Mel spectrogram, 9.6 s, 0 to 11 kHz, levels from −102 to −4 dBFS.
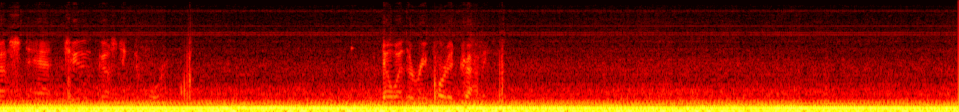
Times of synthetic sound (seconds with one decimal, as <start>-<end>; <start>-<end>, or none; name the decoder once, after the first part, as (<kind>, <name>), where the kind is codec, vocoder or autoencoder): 2.2-5.1 (vocoder, BigVGAN v2)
